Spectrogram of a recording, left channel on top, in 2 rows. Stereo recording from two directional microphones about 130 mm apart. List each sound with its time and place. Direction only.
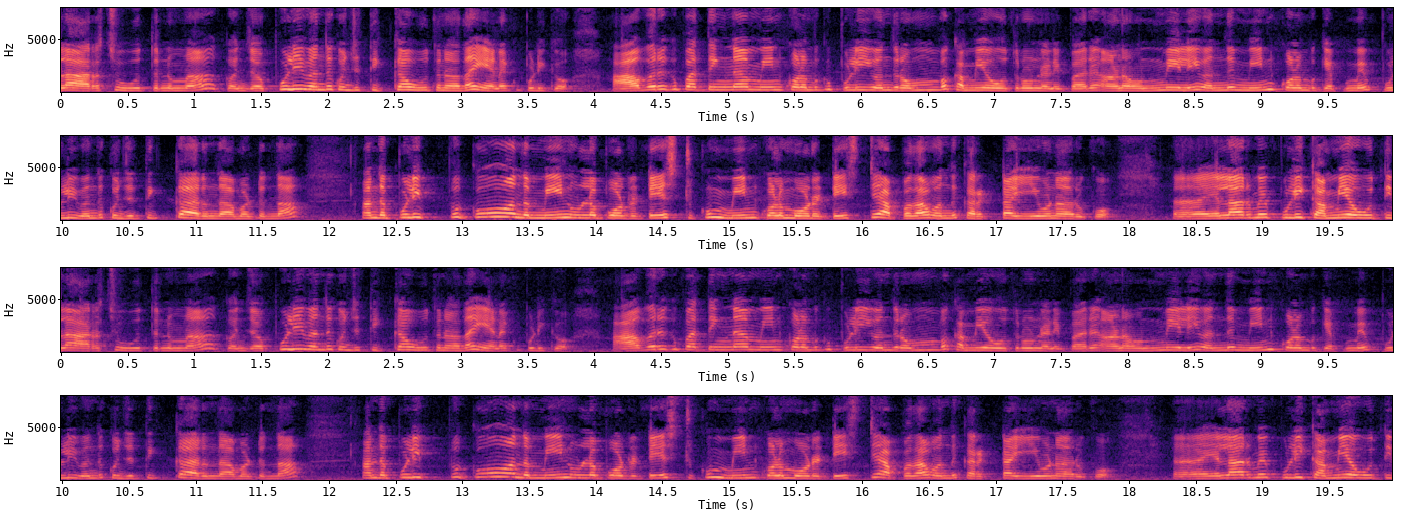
0.0 s a woman's voice: 30° left (ahead or behind)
